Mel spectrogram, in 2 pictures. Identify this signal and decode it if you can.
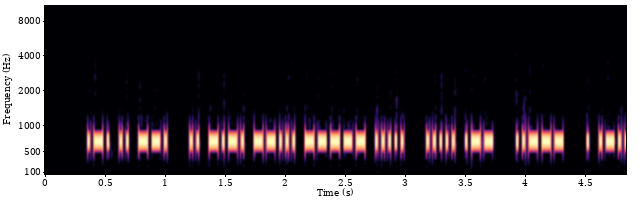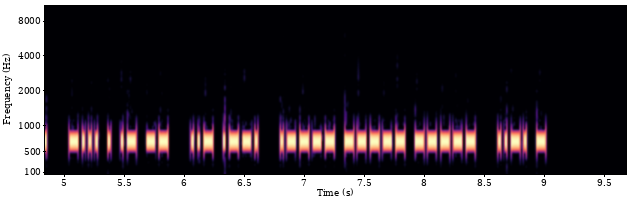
Morse code, heard as a keyed tone, about 42 wpm, 700 Hz. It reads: RIG IC705 5W 2 EL BEAM UP 100 FT
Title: K1USN SST QSO Practice 45wpm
